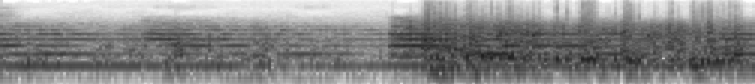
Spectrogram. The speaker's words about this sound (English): Before he can bring a spoonful to his mouth, a whirlwind of frightening sounds erupts in his room. Thunder, shrieks, and bells reach a deafening pitch.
